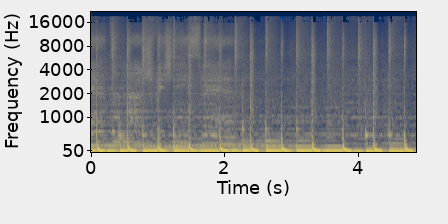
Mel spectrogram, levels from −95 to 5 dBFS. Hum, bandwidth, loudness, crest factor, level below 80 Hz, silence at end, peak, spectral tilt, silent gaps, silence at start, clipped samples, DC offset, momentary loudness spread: none; 18 kHz; -16 LUFS; 8 dB; -14 dBFS; 0 s; -4 dBFS; -5.5 dB/octave; none; 0 s; under 0.1%; under 0.1%; 2 LU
